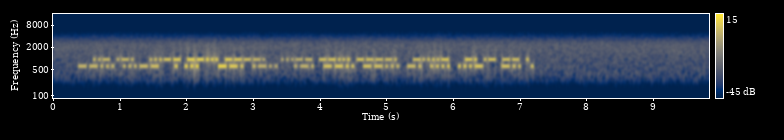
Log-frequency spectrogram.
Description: Morse code, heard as two keyed tones, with radio static and fading. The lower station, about 29 wpm, 630 Hz: 73 ES GL RZ7NHV DE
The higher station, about 34 wpm, 950 Hz: UR 379 379 - NAME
